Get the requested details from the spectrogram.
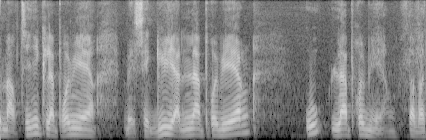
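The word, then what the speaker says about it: Guyane La 1ère: on parlait de guyane 1ère jusqu'ici on entend guyane la première ou la première à quoi se fier aujourd'hui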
